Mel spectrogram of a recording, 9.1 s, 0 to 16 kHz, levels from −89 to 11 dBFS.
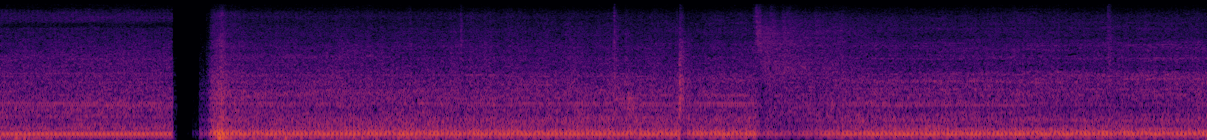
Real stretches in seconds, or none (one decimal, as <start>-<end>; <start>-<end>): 0.0-7.2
